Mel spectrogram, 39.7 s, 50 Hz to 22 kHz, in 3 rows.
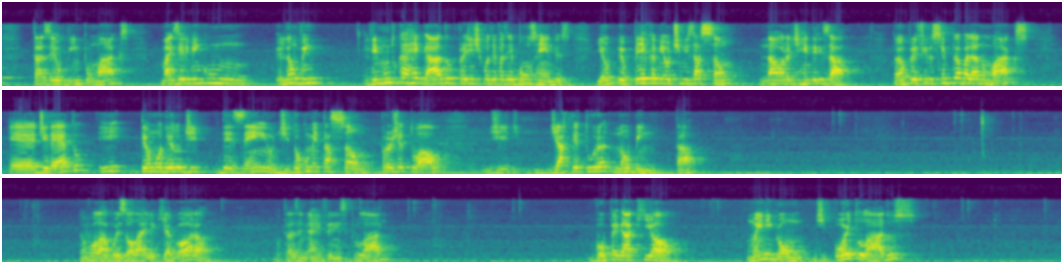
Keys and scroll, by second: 25.5 z, 25.9 F3, 26.7 typing, 28.1 alt+q.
